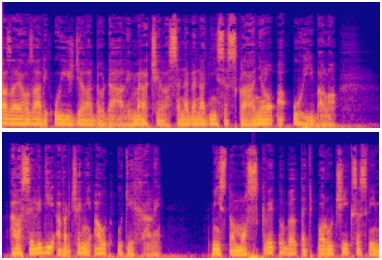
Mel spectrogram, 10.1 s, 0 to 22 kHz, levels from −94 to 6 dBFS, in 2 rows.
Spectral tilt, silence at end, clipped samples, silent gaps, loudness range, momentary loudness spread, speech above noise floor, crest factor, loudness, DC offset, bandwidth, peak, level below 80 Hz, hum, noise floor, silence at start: -5 dB/octave; 0 s; under 0.1%; none; 1 LU; 9 LU; 26 dB; 14 dB; -15 LUFS; under 0.1%; 16 kHz; 0 dBFS; -26 dBFS; none; -40 dBFS; 0 s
